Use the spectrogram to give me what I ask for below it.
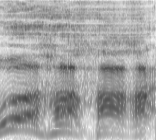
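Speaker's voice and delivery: high evil villain laugh. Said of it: "doing his, you know, evil laugh".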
